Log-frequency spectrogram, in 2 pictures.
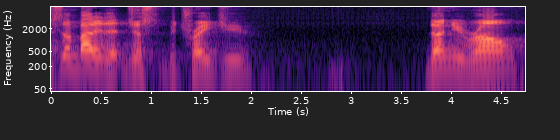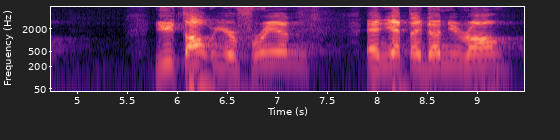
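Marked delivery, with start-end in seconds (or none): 5.8-9.4 1 rising preaching. Real, not acted. Preaching builds.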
